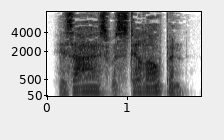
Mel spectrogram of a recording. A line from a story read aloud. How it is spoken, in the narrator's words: said Ruthie in a hushed tone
